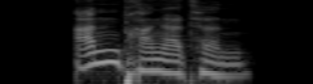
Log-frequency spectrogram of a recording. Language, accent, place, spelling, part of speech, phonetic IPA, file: German, Germany, Berlin, anprangerten, verb, [ˈanˌpʁaŋɐtn̩], De-anprangerten.ogg
- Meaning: inflection of anprangern: 1. first/third-person plural dependent preterite 2. first/third-person plural dependent subjunctive II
